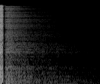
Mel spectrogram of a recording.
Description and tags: cooledit mediumauditorium
2nd set of impulse responses created in Cool Edit 96 with the "echo", "delay", "echo chamber", and "reverb" effect presets. I created a quick burst of white noise and then applied the effects. I normalized them under 0db so you may want to normalize hotter if you want.
convolution, free, edit, cool, 96, presets, ir, impulse, reverb, vintage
